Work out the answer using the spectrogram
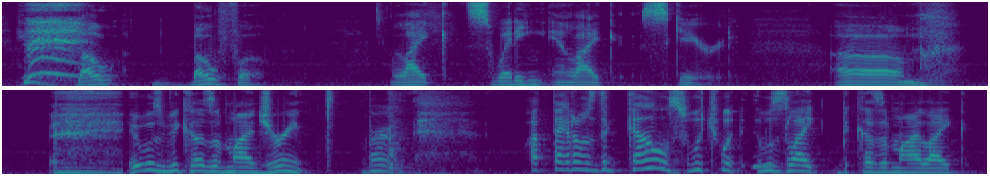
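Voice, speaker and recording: A man's voice: a little high, animated, unhurried, long pauses, a little mellow, a little hiss or hum. A man co-hosting a casual talk show, reading a listener's story aloud with jokes and stumbling asides. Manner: joking, loose, reads with stumbles and asides. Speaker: podcast co-host reading listener stories.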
